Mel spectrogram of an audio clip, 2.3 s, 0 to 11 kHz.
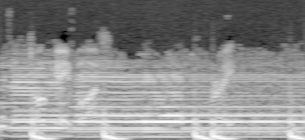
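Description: A sampled hip-hop beat plays back: a deep kick drum, its pitch falling on each hit, strikes several times over sustained chords chopped from a 1970s film soundtrack.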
